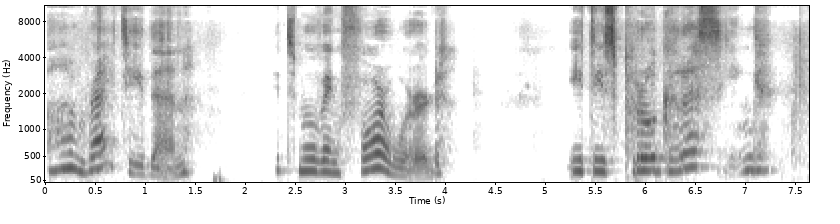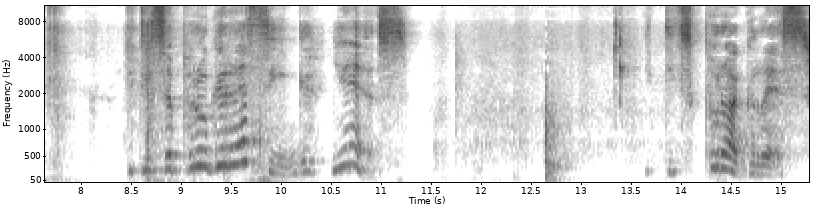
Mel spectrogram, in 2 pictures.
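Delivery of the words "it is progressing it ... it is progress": slow, terrible wannabe Russian accent. Joking that things are progressing, in a bad russian accent. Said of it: "My shitty wannabe uh, Russian accent is terrible".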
